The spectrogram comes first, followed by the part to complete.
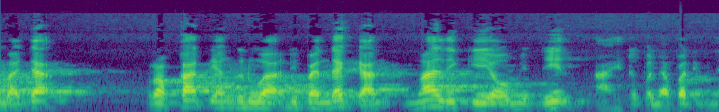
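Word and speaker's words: مَلِك: Ya, ketika almalik kita bacanya jangan panjang. Ya Malik itu salah. Tapi yang benar ya Malik. Ya Malik ya. Mimnya enggak pan enggak panjang.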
